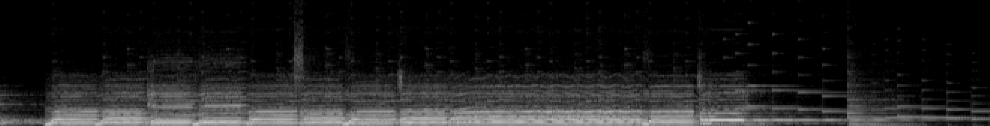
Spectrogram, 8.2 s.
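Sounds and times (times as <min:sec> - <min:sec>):
tenor singing zarzuela seguidillas in Chinchon: 0:00.0 - 0:06.6.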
